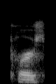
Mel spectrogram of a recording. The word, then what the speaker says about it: Peirce: Commissioner Peirce, it's pronounced Peirce, but it's spelled Pierce.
